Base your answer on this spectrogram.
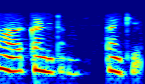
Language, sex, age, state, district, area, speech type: Kannada, female, 18-30, Karnataka, Vijayanagara, rural, conversation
